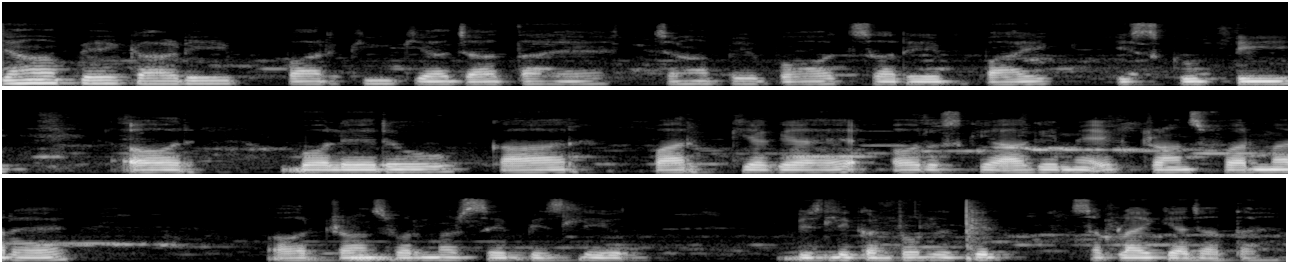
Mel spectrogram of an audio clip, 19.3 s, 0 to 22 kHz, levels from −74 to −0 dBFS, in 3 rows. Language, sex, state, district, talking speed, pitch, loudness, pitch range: Hindi, male, Bihar, Lakhisarai, 125 wpm, 120 Hz, -18 LUFS, 115-130 Hz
